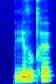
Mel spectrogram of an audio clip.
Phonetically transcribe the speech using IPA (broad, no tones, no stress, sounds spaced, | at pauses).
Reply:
rʲ ɔ ð u kʰ œ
